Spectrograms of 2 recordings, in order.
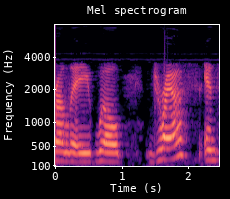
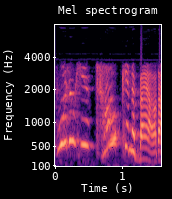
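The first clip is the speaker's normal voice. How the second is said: much higher, startled what-do-you-mean; incredulous protest; faster than usual. Retold or imitated. Daughter protesting her father's claim, high incredulous pitch. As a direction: push back in disbelief.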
